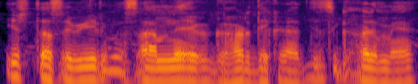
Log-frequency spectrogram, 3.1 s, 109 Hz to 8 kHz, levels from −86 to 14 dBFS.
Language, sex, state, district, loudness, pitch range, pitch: Hindi, male, Bihar, Patna, -18 LUFS, 120-135 Hz, 125 Hz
